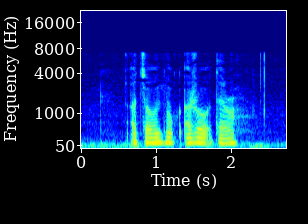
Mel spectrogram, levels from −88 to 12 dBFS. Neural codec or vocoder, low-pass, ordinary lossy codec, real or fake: none; 7.2 kHz; MP3, 48 kbps; real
